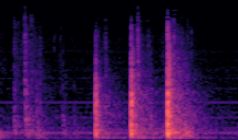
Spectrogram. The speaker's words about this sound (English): that this is a great possibility that I may miss the knock at the door.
